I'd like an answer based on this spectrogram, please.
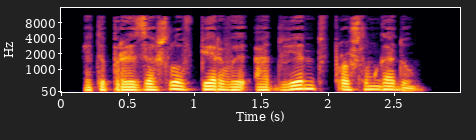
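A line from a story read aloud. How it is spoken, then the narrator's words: Muttered. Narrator (Russian): пробормотал Марк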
